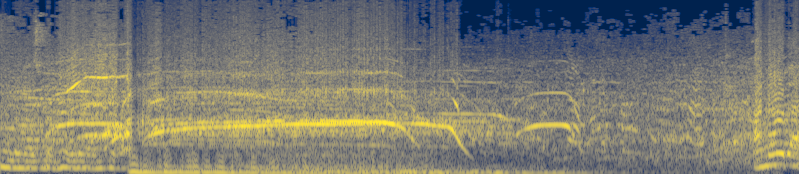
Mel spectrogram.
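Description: Loud concert crowd at a show in Los Angeles cheers, whoops and screams continuously, with shrill voices rising over a dense roar that swells and dips slightly before surging again.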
